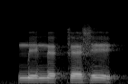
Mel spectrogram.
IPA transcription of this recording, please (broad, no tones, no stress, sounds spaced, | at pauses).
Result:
m e n ɛ k ɛ z e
